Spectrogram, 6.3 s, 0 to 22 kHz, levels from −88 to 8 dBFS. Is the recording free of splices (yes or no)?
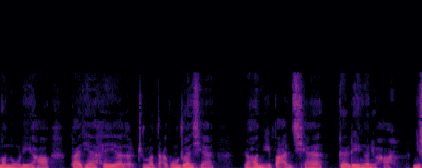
yes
